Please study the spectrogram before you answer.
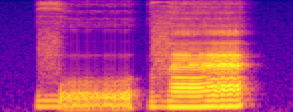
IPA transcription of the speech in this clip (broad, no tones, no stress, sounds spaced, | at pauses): v o̰ | v æ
